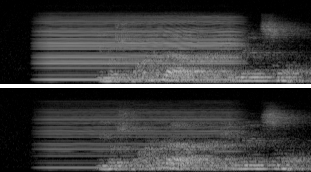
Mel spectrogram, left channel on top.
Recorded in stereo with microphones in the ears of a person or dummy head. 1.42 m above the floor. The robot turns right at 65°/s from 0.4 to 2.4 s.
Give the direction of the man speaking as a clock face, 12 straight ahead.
11 o'clock.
